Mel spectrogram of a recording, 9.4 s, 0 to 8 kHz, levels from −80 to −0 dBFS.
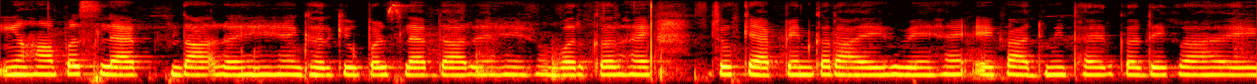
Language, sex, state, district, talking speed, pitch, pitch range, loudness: Hindi, female, Odisha, Khordha, 180 wpm, 230 Hz, 225-235 Hz, -21 LUFS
